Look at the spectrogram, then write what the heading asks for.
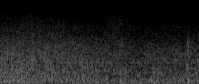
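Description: A character wades through water in the Dragon Age Inquisition Trespasser game, a continuous broad rushing and sloshing wash that stays steady and fairly soft for its whole short length.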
